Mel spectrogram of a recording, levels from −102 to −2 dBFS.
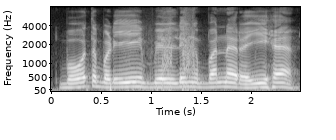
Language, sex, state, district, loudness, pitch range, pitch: Hindi, male, Punjab, Fazilka, -12 LUFS, 145-155 Hz, 150 Hz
